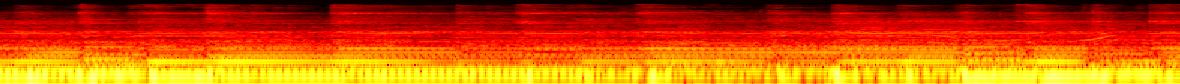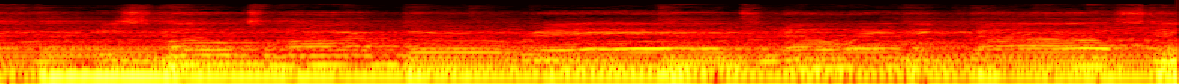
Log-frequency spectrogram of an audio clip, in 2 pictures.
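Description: Live country music: a solo acoustic guitar strummed through a PA system, with the singer's voice coming in about halfway through.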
